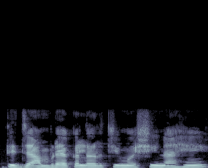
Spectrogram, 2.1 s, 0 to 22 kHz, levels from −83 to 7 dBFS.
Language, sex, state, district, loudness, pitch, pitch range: Marathi, female, Maharashtra, Gondia, -18 LUFS, 195 Hz, 185-205 Hz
